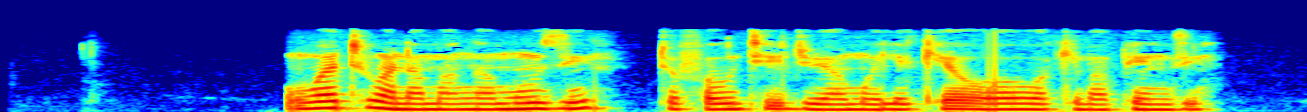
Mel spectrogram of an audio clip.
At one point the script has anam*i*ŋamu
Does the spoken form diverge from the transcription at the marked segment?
yes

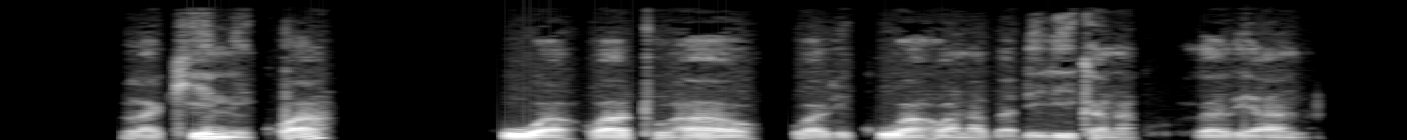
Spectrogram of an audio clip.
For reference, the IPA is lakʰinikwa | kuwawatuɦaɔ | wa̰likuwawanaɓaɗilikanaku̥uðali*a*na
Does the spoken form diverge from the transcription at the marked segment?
no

